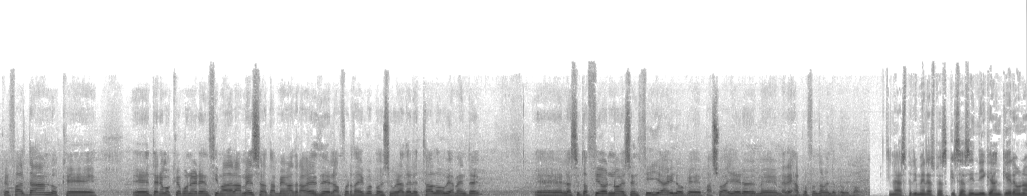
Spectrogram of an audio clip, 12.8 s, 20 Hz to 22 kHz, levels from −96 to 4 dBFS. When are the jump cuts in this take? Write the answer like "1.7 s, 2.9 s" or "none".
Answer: none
